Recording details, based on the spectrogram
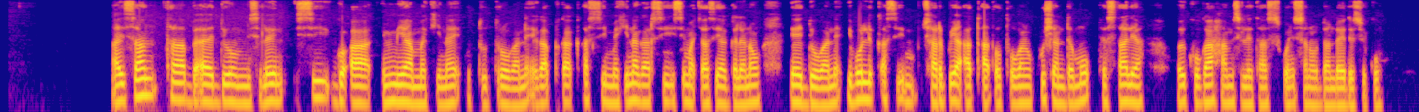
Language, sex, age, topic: Gamo, male, 18-24, government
